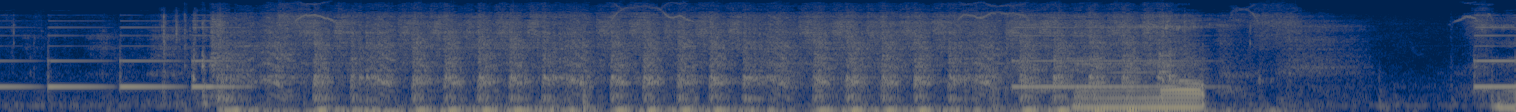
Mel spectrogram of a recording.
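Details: Stuck Dodge on roadside with a completely dead battery, given constant power: it cranks steadily and evenly for about five seconds but never fires. Crank, no start; a stuck throttle body or low voltage is suspected, not confirmed.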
